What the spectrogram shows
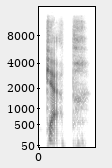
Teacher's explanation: Pas de son E à la fin. Attention, juste 4.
